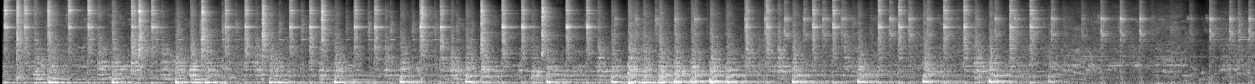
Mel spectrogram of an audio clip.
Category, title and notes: Soundscapes > Urban
Blacksmith Hammers Copper in Fes, Morocco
